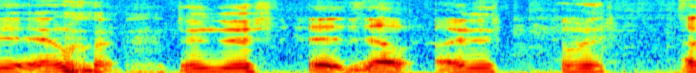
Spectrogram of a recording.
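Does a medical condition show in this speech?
Yes: cerebral palsy; atypical speech.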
